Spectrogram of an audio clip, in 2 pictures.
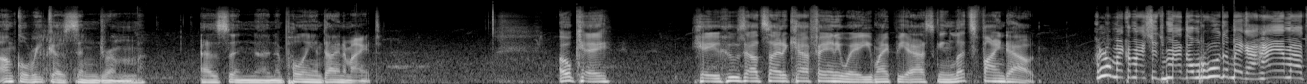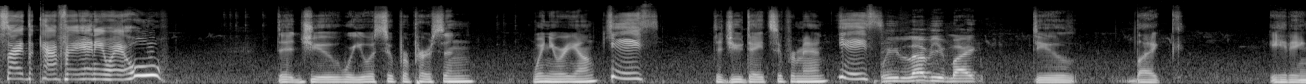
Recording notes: podcasts live from Café Anyway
